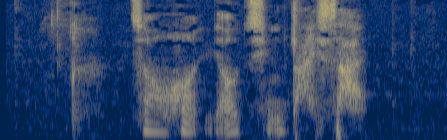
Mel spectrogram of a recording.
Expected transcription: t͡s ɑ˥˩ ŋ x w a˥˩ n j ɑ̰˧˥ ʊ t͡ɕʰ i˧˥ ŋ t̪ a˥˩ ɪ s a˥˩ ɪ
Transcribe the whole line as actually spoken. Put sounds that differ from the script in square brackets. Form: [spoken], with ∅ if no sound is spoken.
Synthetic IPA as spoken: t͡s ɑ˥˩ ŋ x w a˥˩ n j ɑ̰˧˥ ʊ t͡ɕʰ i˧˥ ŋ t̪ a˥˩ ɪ s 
